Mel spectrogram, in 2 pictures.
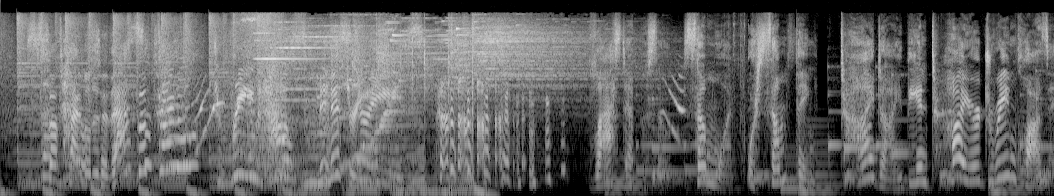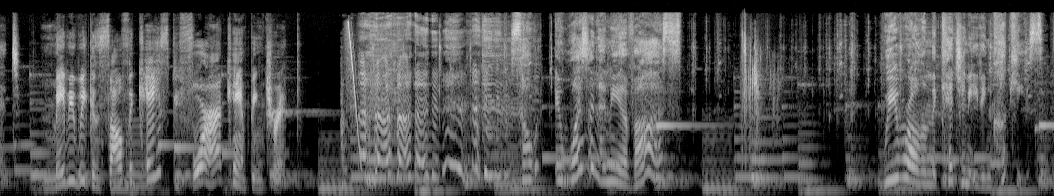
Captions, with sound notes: Subtitle to that subtitle, Dreamhouse Mysteries! [both laugh] Last episode, someone, or something, tie-dyed the entire dream closet! Maybe we can solve the case before our camping trip! [laughing] So it wasn't any of us! We were all in the kitchen eating cookies.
